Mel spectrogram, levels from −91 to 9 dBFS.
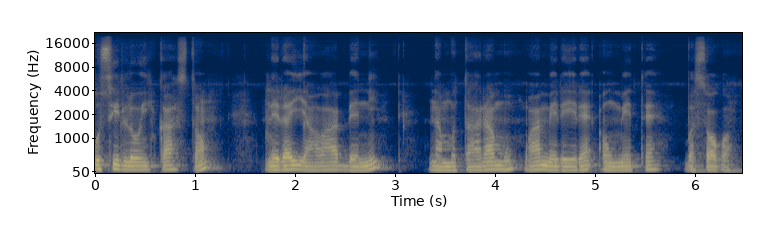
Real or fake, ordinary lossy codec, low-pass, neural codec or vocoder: fake; none; 19.8 kHz; autoencoder, 48 kHz, 128 numbers a frame, DAC-VAE, trained on Japanese speech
